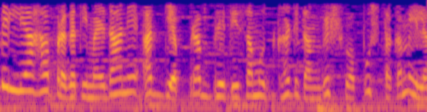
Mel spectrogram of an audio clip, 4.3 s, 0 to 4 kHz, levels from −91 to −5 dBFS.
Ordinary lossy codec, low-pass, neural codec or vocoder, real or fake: none; 3.6 kHz; none; real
